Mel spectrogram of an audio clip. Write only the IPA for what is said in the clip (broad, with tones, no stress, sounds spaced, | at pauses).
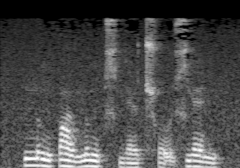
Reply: n̪ ʊ˥˨ ŋ p ɑ˥˨ ʊ̯ n̪ ʊ˥˨ ŋ t͡ɕʰ j ɛ˨˦ ʈ͡ʂʰ o̰˨˩ ʊ̯ ɕ j ɛ˥˨ n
